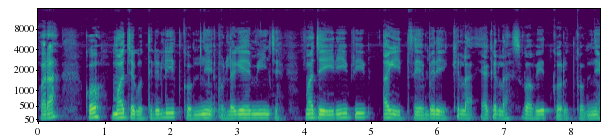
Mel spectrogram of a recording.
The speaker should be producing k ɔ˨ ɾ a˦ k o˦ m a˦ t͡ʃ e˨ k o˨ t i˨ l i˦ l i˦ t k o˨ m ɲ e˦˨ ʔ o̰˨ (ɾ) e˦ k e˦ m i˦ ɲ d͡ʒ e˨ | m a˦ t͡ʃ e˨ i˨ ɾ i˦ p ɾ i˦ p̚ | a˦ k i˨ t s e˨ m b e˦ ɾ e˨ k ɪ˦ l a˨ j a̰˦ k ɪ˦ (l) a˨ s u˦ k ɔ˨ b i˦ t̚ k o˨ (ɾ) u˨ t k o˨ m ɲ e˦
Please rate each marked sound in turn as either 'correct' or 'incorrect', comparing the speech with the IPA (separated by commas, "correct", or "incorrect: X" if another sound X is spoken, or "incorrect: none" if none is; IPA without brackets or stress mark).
incorrect: l, correct, correct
